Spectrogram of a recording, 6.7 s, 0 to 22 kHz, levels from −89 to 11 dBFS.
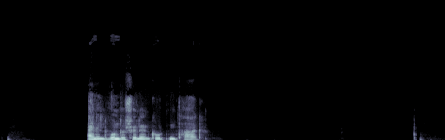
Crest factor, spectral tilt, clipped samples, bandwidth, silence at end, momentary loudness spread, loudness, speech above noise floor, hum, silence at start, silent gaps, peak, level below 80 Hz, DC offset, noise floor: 20 dB; -7 dB/octave; under 0.1%; 7.4 kHz; 3.7 s; 12 LU; -17 LUFS; over 74 dB; 50 Hz at -50 dBFS; 1.3 s; none; -2 dBFS; -52 dBFS; under 0.1%; under -90 dBFS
